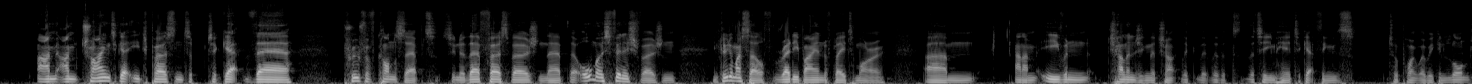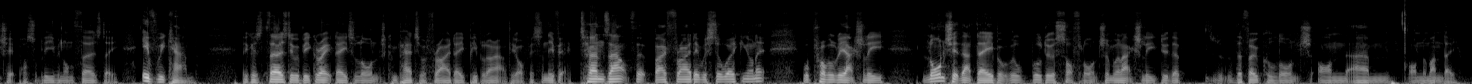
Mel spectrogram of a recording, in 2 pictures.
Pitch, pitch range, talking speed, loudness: 100 Hz, 90-115 Hz, 250 wpm, -28 LUFS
